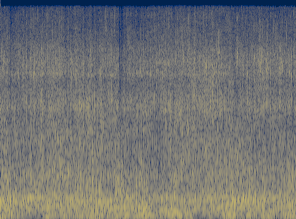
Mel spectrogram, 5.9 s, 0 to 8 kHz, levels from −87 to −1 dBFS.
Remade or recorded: recorded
